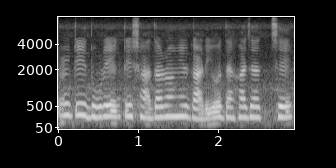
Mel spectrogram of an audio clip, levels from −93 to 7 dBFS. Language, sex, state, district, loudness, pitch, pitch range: Bengali, female, West Bengal, Malda, -15 LUFS, 245 Hz, 240-260 Hz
